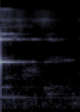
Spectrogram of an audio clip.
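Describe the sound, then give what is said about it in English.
A single bell ding rings out with a bright, high metallic tone and a lower hum beneath, fading steadily over under a second with no voices. “Oh, I was going to ding the bell.”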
